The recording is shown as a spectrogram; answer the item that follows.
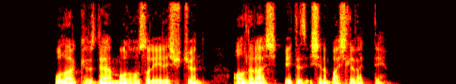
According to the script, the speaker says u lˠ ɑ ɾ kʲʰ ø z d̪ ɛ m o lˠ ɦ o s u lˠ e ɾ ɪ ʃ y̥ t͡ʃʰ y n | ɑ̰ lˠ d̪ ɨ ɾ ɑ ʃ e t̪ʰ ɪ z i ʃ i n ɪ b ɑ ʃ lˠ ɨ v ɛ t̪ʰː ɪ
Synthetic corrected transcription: u lˠ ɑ ɾ kʲʰ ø z d̪ ɛ m o lˠ ɦ o s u lˠ e l ɪ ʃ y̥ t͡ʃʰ y n | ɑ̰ lˠ d̪ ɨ ɾ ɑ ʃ e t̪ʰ ɪ z i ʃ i n ɪ b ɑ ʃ lˠ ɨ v ɛ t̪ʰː ɪ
